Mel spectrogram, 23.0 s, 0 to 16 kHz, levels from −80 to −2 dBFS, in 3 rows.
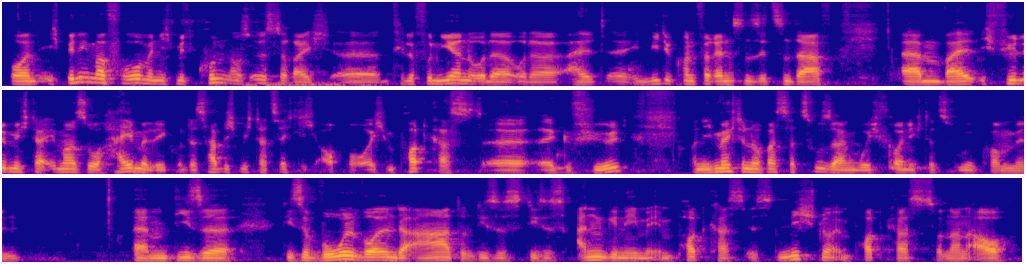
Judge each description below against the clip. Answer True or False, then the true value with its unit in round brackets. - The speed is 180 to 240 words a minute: True (190 wpm)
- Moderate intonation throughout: True (3.0 semitones)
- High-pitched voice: False (110 Hz)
